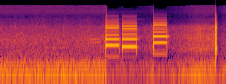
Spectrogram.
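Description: Three short touch-tone beeps over a railway scanner radio, typical of DTMF tones keyed on the railway radio channel, starting a little over two seconds in; a sharp click follows near the end, over a low background rumble.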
